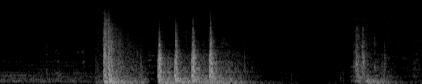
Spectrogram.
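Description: Knuckles knocking on an apartment door: a cluster of sharp knocks between about one and two seconds in.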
